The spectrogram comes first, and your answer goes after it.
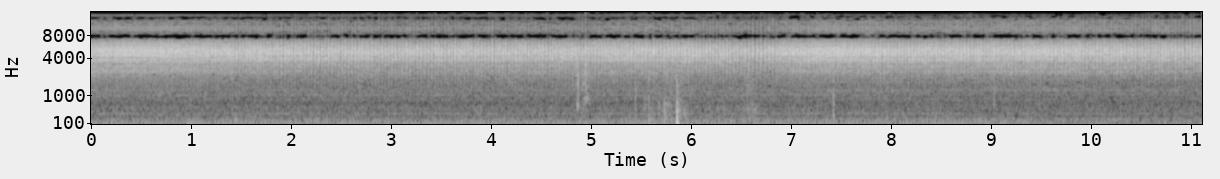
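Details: Unbroken dry buzzing from a western diamondback rattlesnake found on a road in Arizona, constant in pitch and loudness, with a couple of soft taps near the middle.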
